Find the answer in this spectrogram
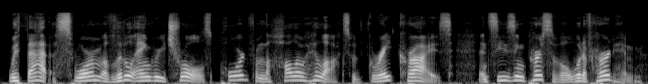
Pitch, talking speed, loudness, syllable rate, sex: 155 Hz, 215 wpm, -18 LUFS, 5.1 syllables/s, male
